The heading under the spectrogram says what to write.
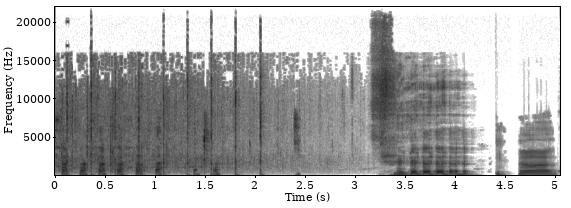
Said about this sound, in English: That's your little win. I'm going to give you a clap for that.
